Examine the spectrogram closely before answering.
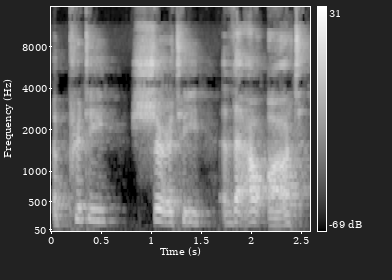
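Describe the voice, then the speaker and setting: A man voicing a grasping, quick-tempered rich man in a folk tale, scolding in archaic speech. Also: fairly high pitch, animated, pitched above the performer's own voice. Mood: angry, scolding. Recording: roomy, echoing sound.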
